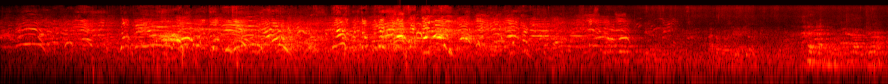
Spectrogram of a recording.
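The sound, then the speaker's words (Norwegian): Dense crowd chatter fills the underpass up from the T-bane metro at Tøyensenteret shopping centre in eastern Oslo on a windy winter day, many overlapping voices at a steady moderate level, thinning out toward the end before a brief swell of voices returns. “Tøyensenteret på Oslos østkant en forblåst vinterdag. I undergangen opp fra T-banen sjangler et par slitne narkomane.”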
